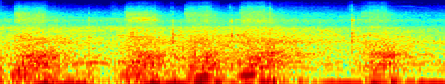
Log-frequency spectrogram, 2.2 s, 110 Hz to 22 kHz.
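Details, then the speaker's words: Mazda RX-7 FC with built rotary engine, fresh full exhaust, base tune on a new map, idling smoothly at 1200 rpm. Previously it wouldn't idle below 1800 rpm. Steady, deep, even throb with no misses or knocks, moderately quiet for a rotary: normal idle. "it's also impressive it's idling at 1200 RPM right now it's not super pumped but it's smooth"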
